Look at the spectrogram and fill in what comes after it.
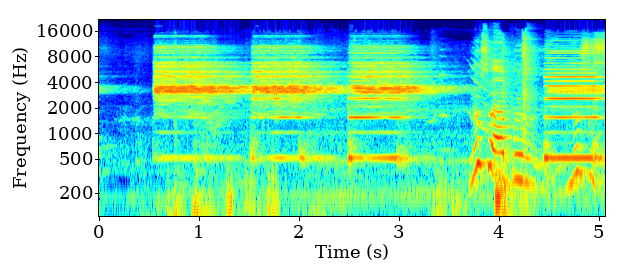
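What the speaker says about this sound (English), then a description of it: "A perp is tampering with the freaking alarm." Hotel fire alarm ringing, a loud, piercing electronic tone that sounds in repeated long blasts. Near the end a person shouts over it.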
